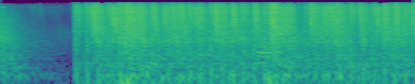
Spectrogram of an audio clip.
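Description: Gunfire erupts after a brief quiet: a loud, dense stream of rapid automatic shots that begins abruptly and keeps going without a break to the end.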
